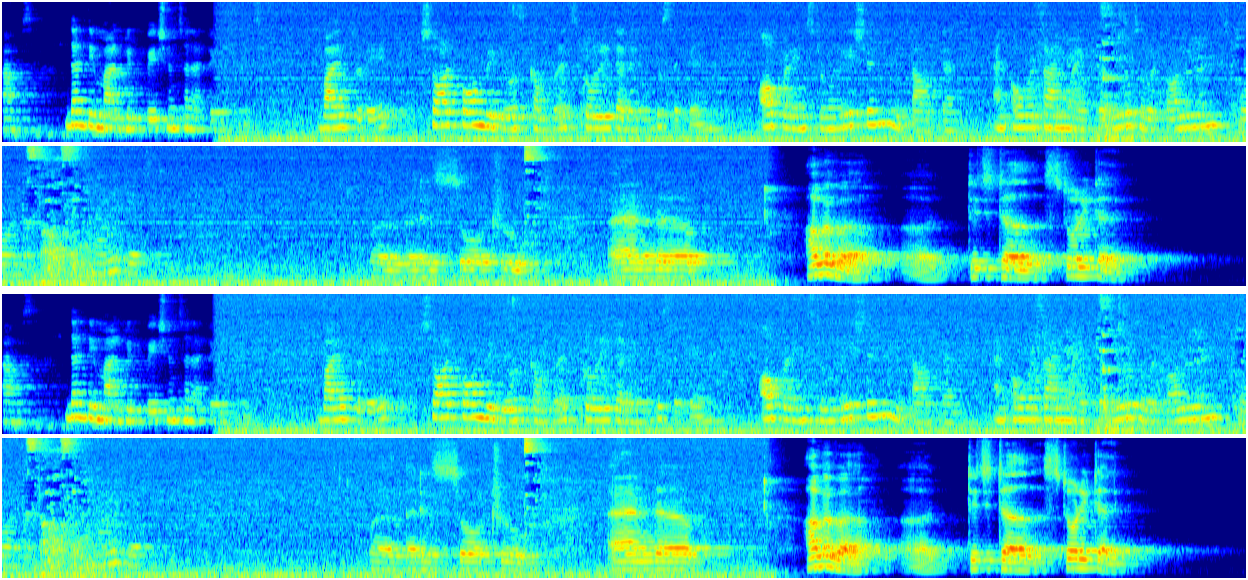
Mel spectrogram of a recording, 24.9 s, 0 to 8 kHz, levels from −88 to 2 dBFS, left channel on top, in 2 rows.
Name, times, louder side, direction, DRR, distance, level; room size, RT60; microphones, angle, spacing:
voice 1, 0.0-2.6 3.1-3.9 4.2-7.1 7.6-9.6 9.9-13.8, left 1 dB, 15° left, 5 dB, 0.5 m, -34 dB
sound 1, 2.1-20.1, right 2 dB, 30° right, 0.9 m, -38 dB
voice 2, 16.1-18.2 18.5-19.5 20.0-21.1 21.4-23.6, right 1 dB, 80° right, 5 dB, 0.9 m, -28 dB
7.8 x 3.5 x 4.0 m, 1.2 s
head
